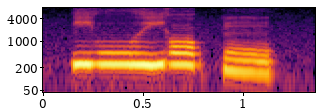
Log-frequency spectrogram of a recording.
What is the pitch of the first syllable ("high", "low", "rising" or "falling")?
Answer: high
